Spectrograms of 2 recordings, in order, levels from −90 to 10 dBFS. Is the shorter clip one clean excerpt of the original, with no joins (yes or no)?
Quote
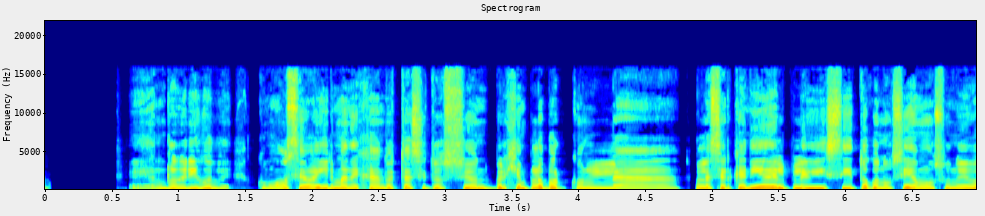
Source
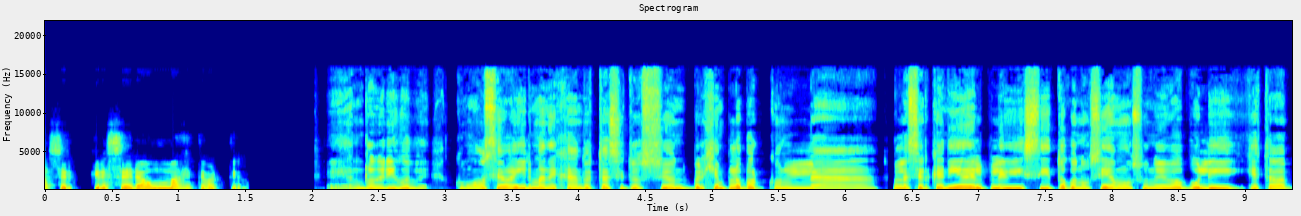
yes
